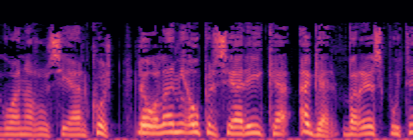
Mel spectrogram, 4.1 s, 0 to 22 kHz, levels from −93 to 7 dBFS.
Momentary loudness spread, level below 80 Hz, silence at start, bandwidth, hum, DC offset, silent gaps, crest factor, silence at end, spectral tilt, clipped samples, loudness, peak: 7 LU; -52 dBFS; 0 s; 11.5 kHz; none; under 0.1%; none; 16 dB; 0 s; -4.5 dB/octave; under 0.1%; -17 LUFS; -2 dBFS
